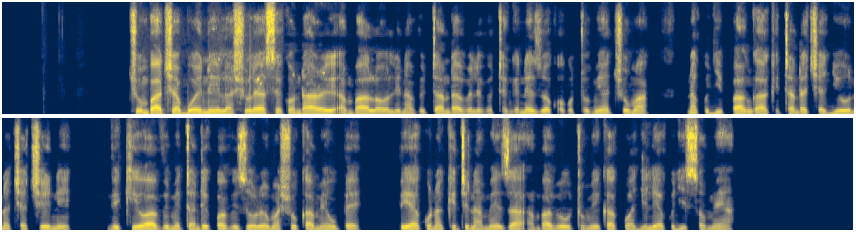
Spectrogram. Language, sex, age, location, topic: Swahili, male, 25-35, Dar es Salaam, education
